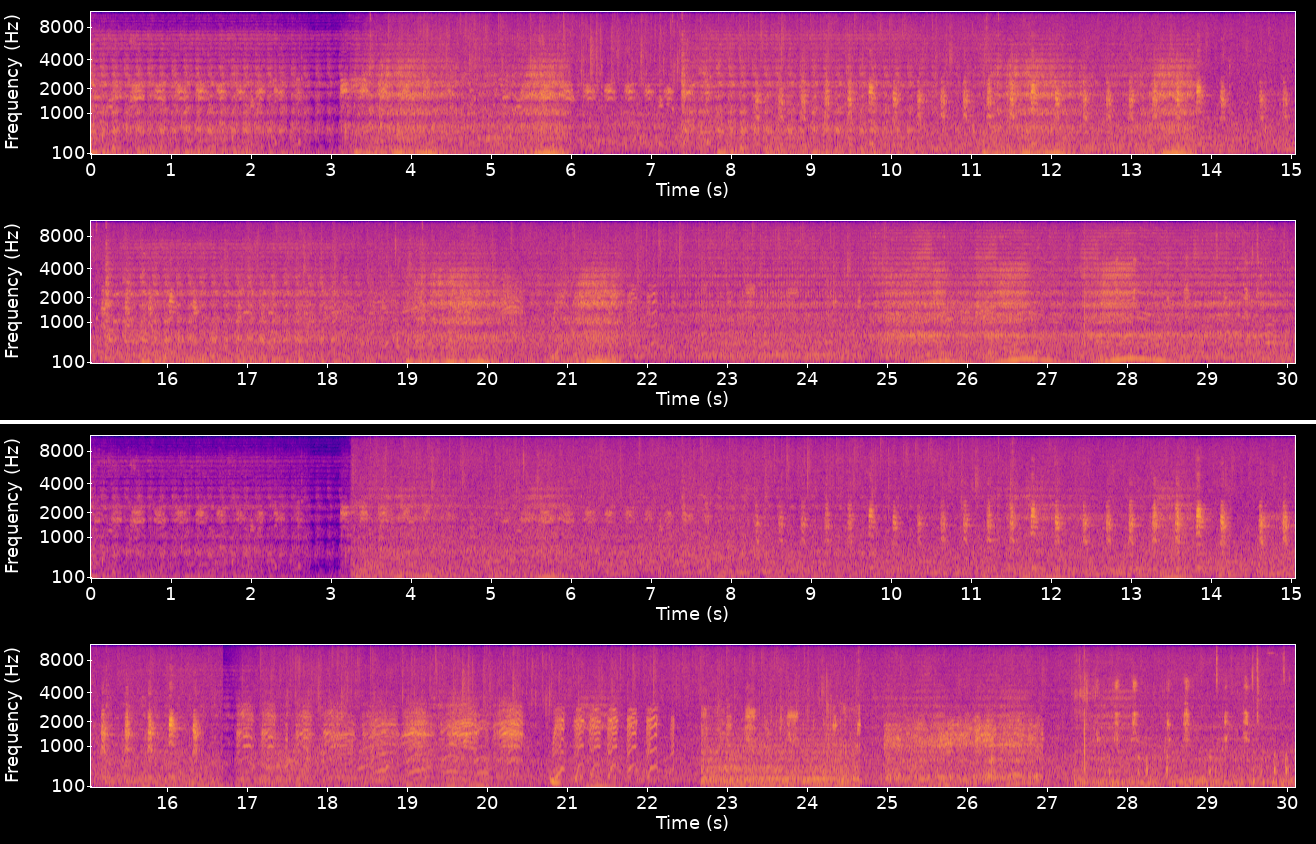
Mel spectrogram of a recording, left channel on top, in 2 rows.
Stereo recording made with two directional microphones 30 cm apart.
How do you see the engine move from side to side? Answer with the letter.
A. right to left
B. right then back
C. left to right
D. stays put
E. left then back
D.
